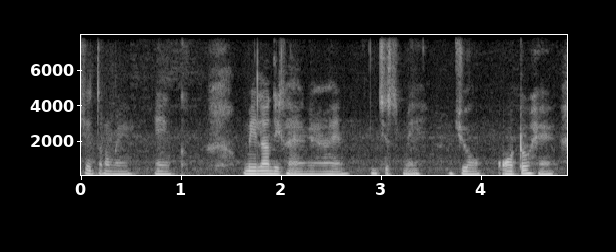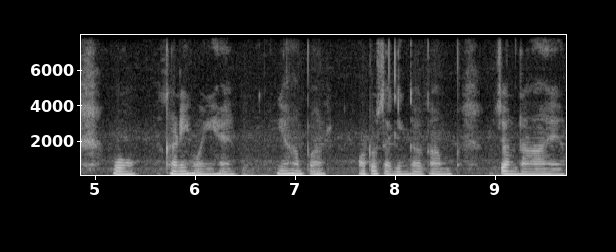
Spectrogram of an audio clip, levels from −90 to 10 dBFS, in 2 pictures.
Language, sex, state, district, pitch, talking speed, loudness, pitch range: Hindi, female, Rajasthan, Bikaner, 170 Hz, 150 wpm, -21 LUFS, 160-180 Hz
